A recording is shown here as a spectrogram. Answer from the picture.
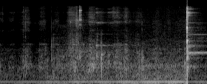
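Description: Light metallic rubbing and handling of an aluminium LED downlight module and trim, then one sharp metal click near the end as the Phillips screwdriver tip meets the screw head.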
